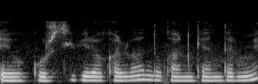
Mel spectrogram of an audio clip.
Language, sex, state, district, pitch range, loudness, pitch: Bhojpuri, female, Uttar Pradesh, Ghazipur, 175-195 Hz, -18 LUFS, 180 Hz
